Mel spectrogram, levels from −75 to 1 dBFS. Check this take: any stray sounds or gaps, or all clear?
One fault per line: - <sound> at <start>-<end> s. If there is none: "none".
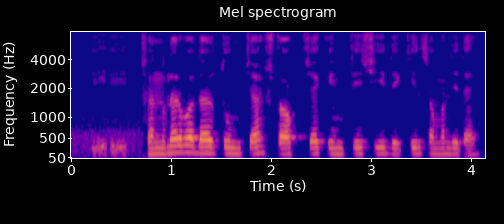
- laugh at 0.2-0.6 s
